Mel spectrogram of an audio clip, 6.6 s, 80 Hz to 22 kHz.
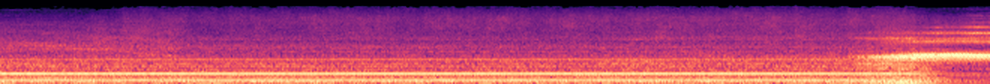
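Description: Tormach 1100MX CNC mill running with a steady two-note mechanical hum. About six seconds in, a higher whine joins and the sound gets louder.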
